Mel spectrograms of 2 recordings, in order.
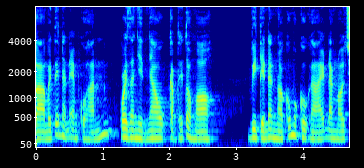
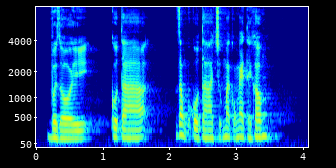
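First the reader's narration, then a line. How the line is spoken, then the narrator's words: Trembling voice. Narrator (Vietnamese): nói bằng giọng run run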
